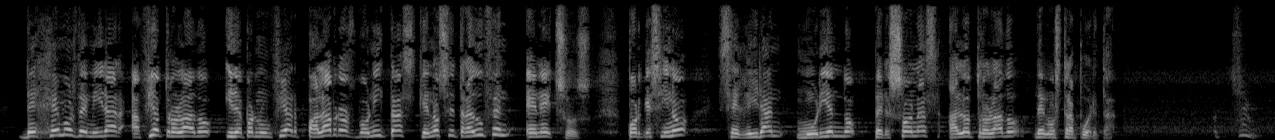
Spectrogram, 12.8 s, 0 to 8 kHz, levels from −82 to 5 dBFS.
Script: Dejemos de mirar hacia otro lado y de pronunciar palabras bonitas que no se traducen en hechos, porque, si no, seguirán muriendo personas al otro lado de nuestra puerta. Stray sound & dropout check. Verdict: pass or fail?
fail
